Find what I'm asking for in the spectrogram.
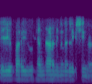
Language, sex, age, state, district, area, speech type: Malayalam, male, 18-30, Kerala, Idukki, urban, conversation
